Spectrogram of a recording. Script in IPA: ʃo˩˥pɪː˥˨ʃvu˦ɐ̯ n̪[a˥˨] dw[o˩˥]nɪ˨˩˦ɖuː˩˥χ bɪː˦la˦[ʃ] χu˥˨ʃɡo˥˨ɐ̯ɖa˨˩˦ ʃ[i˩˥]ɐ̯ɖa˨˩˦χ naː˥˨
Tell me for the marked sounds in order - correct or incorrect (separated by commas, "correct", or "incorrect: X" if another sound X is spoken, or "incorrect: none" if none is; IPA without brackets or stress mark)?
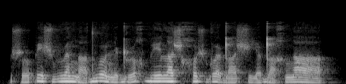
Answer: incorrect: a˨˩˦, incorrect: o˥˨, correct, incorrect: i˨˩˦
